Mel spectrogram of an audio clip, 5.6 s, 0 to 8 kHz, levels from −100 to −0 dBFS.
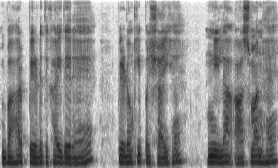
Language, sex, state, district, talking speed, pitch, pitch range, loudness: Hindi, male, Uttar Pradesh, Lalitpur, 140 wpm, 110 Hz, 100-110 Hz, -18 LUFS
